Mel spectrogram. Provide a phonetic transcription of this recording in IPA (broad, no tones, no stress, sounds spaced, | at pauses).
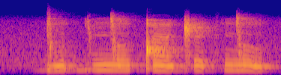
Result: ɡ͡ǀ ẽ p ɟ ʉ ŋ͡ǀ ũ ǃ œ̃ ǁ ø t͡s ŋ͡ǀ ũ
